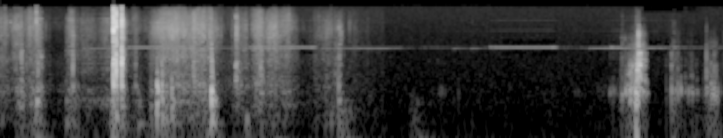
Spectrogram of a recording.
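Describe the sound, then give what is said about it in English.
A fire alarm sounds as a thin, steady high-pitched tone that holds for several seconds, fairly faint, with rustling and clattering noises over it as someone fills rat traps with peanut butter and pears; rats start moving around. “So the fire alarm just went off, and dude, all the rats just started moving down here.”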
